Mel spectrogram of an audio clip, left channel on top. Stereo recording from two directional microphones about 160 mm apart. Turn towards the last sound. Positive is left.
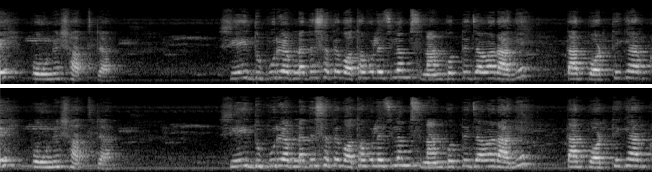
turn(degrees=15)  # may be behind; listen again after turning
